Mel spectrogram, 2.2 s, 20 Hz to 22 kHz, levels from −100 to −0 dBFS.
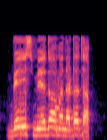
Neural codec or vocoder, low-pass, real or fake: codec, 16 kHz, 8 kbps, FreqCodec, larger model; 7.2 kHz; fake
